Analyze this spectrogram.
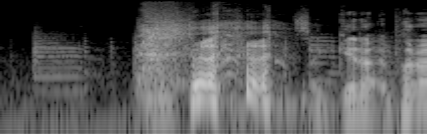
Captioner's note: laughs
